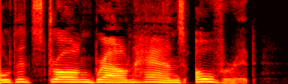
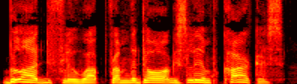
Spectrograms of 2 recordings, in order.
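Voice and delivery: usual speaking voice

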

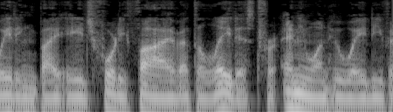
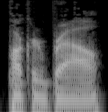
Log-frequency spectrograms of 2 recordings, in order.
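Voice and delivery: usual speaking voice

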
